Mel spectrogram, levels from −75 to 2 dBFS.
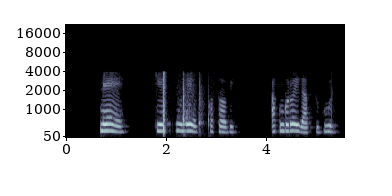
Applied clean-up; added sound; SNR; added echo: neural mask model RNNoise.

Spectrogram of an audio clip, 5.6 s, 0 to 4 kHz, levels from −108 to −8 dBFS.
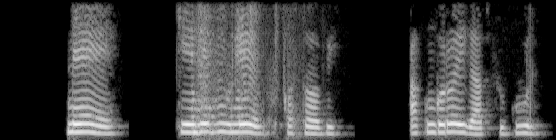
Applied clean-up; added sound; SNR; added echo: neural mask model Resemble Enhance denoiser.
